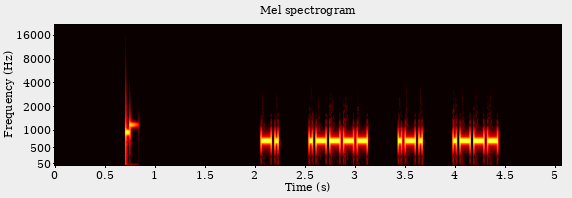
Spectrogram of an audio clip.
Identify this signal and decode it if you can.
Morse code, heard as a keyed tone, about 34 wpm, spaced as for 20 wpm, 700 Hz. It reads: N1RJ
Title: USA Call Signs - 4 Characters - 3x Character Spacing - 35wpm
